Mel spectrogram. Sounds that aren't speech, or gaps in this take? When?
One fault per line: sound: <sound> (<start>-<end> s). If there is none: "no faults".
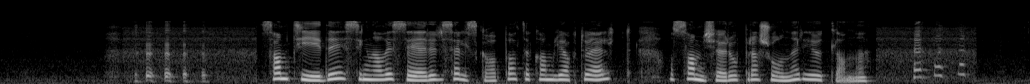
sound: laugh (1.3-2.1 s)
sound: laugh (9.1-9.7 s)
